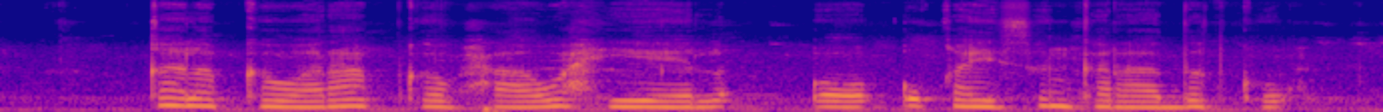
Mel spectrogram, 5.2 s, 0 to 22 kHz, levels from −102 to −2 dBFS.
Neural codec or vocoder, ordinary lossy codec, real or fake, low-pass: none; none; real; none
